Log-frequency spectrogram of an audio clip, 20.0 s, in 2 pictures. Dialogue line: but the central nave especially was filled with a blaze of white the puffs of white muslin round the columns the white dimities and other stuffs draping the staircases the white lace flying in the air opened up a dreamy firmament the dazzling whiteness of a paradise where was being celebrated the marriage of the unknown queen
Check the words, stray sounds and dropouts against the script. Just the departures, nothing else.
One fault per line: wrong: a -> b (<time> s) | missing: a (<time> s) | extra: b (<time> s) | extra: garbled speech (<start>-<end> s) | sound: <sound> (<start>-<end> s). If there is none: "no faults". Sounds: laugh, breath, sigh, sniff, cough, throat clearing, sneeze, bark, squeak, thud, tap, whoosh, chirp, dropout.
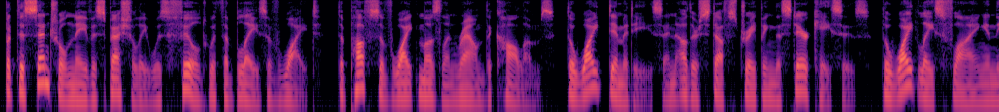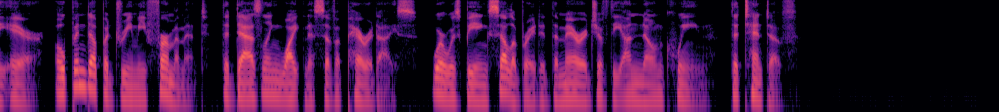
extra: the tent of (17.3 s)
